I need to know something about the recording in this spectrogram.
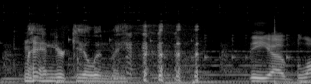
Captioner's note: laughs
